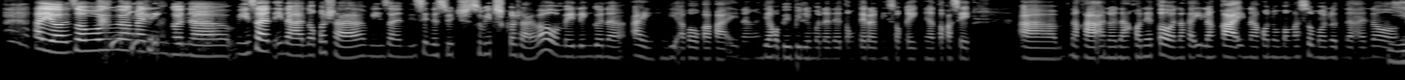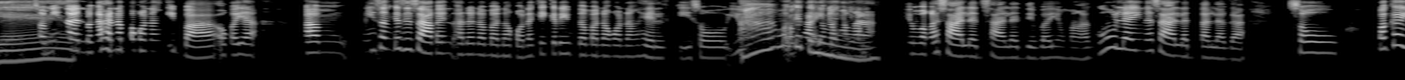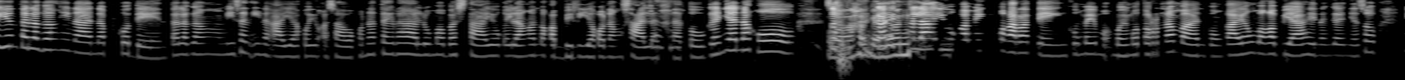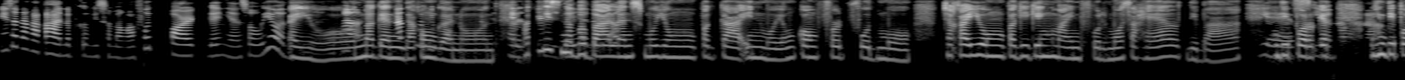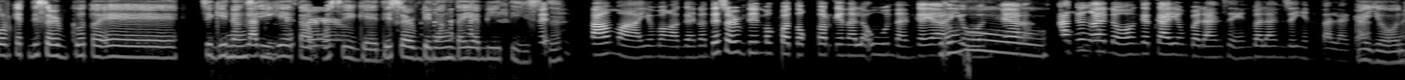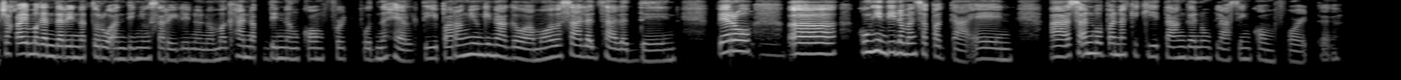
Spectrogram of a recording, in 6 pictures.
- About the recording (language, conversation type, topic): Filipino, podcast, Ano ang pagkaing pampalubag-loob mo na laging nagpapakalma sa’yo, at bakit?
- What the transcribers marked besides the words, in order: laughing while speaking: "Ayun"; giggle; laughing while speaking: "so"; other noise; laugh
